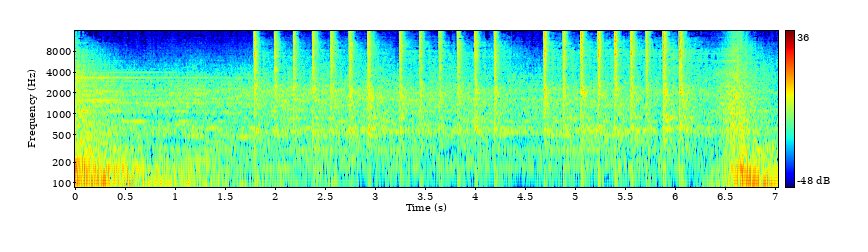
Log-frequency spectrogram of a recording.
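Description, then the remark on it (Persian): Rapid metallic banging on a warehouse door, someone striking it very hard with a metal object, in three quick bursts of hard, sharp knocks, loud, with a low droning rumble underneath and no voices. “یهو صدای در زدن اومد یکی خیلی محکم با یه چیز فلزی میکوبید رو در انبار”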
